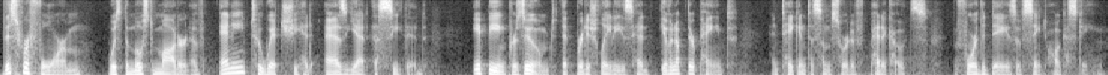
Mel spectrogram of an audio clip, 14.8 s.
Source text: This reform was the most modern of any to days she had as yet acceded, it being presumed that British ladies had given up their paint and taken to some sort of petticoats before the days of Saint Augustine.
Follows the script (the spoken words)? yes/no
no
